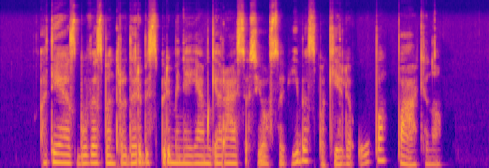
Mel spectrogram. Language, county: Lithuanian, Telšiai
